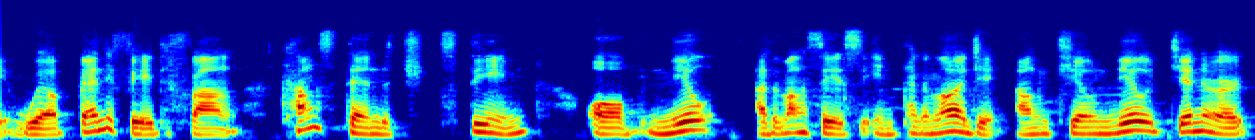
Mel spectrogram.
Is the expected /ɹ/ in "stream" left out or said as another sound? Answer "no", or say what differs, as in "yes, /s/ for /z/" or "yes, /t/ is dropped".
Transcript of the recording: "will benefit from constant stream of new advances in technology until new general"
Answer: yes, /ɹ/ is dropped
